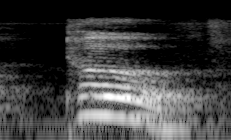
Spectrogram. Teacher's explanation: ट च्या उच्चारामध्ये जेव्हा आपण ह जोडतो त्यावेळेस त्याचा उच्चार होतो ठ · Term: महाप्राण व्यंजन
